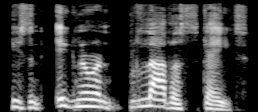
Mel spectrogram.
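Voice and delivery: put-on high boy's voice, bitter and resentful; a sulking boy's bitter jab. A narrator's reading. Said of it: "I said bitterly".

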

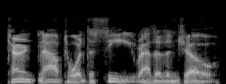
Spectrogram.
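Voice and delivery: usual speaking voice

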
